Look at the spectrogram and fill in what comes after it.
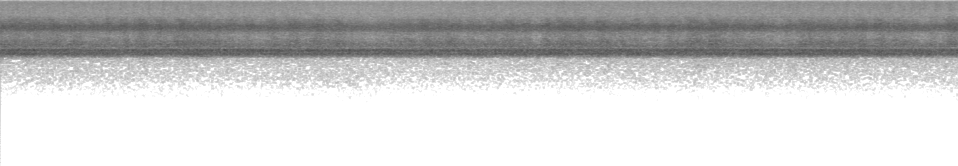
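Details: High, continuous cricket chirping at night, overlapping trills forming a bright, even chorus across twelve seconds, uninterrupted and free of wind, voices or other creatures.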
